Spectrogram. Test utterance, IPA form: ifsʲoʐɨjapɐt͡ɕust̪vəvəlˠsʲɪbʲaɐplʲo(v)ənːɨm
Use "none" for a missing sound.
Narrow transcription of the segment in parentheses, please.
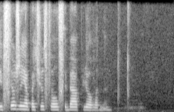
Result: v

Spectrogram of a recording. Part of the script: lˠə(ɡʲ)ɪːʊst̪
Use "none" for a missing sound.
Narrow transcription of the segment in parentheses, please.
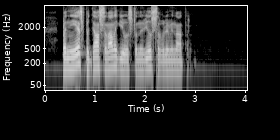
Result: ɡʲ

